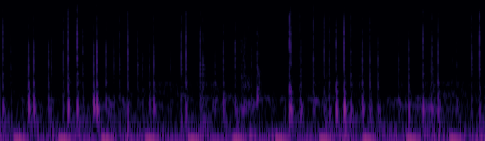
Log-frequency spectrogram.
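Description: Long fingernails tap and scratch the glossy card front cover of a thick blue paperback book, a solid paper block held upright. A quick, fairly steady run of crisp, dry taps with short scratchy strokes between them, each tap dying away almost at once over a soft low body.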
